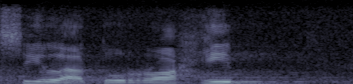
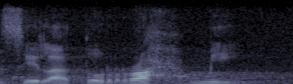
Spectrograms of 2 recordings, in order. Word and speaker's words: silaturahim: Rasulullah Shallallahu Alaihi Wasallam adalah silaturahim bukan silaturahmi ada juga kalangan yang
